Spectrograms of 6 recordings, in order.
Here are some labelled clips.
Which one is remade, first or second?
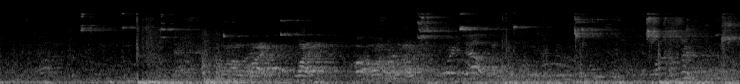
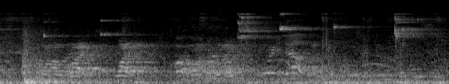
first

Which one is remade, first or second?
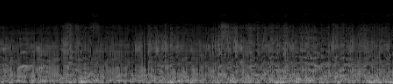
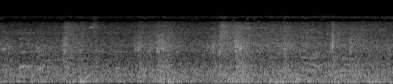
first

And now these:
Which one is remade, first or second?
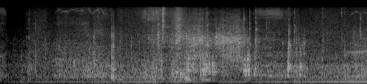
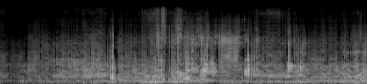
second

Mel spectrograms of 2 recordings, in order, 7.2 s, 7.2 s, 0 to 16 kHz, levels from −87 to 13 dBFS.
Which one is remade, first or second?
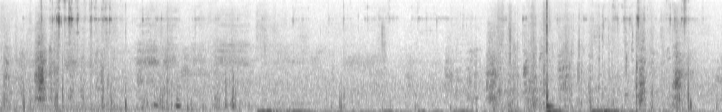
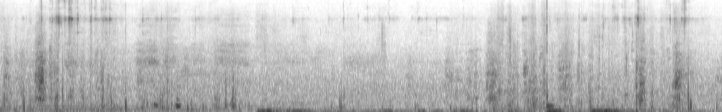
second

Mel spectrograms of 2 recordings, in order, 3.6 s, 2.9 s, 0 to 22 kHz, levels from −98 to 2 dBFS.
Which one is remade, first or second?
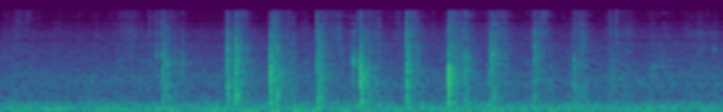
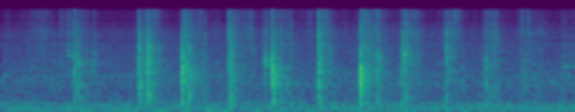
first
